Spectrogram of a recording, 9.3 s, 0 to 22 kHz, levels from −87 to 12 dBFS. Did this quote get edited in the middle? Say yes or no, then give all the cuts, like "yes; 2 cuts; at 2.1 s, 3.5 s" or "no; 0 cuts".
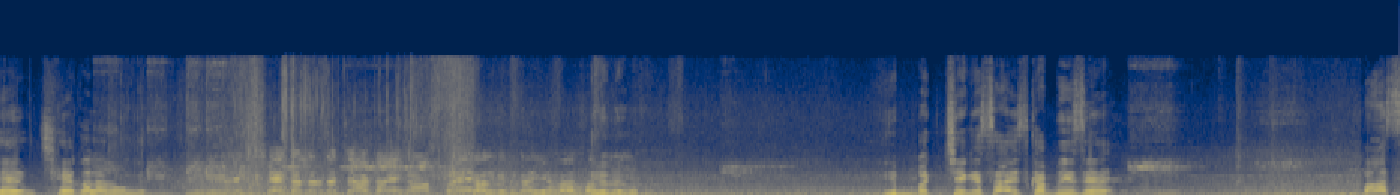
yes; 1 cut; at 3.1 s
